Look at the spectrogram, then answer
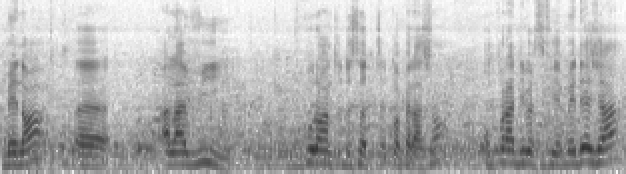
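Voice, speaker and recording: Male technical official, markedly high pitch, methodical formal statement, busy public space. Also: normal speed, a crowd in the background. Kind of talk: explanatory press statement.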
